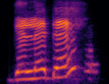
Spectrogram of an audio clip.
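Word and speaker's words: Gẹlẹdẹ: Because just like in, I'll make sure I'm pronouncing it right, Geleday? Yes, correct. Geleday, it is men who do the dancing in Jonkono as well.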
